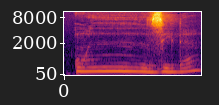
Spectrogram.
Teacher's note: ہمارے ہوٹ کھولوں گے نون پر جب پہنچے تو ہوٹوں کو پھیلا کر اخفا کریں گے. انزل زا پر بزنگ ساؤنڈ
